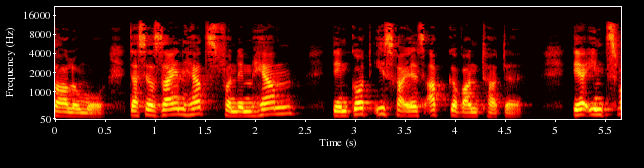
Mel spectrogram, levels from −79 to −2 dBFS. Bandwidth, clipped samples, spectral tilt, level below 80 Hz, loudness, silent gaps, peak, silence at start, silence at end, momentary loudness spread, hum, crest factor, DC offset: 13 kHz; under 0.1%; -2 dB/octave; -82 dBFS; -24 LUFS; none; -8 dBFS; 0 s; 0 s; 12 LU; none; 18 dB; under 0.1%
